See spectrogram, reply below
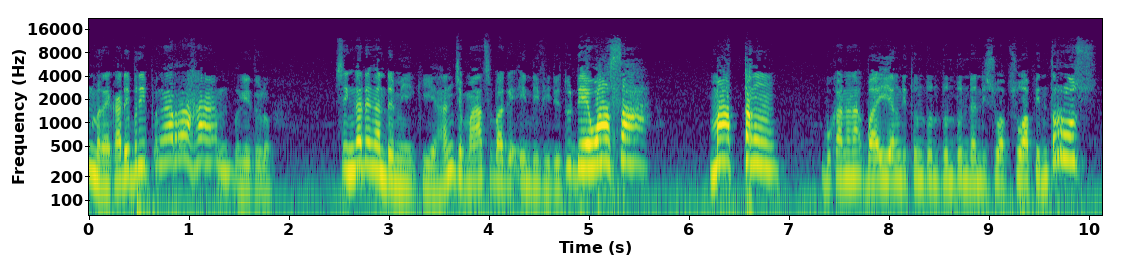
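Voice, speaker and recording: Emphatic high-voiced preacher. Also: male voice, dry recording. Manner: emphatic, swinging between loud exhortation and quiet asides; addresses listeners as brothers and sisters. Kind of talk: sermon.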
